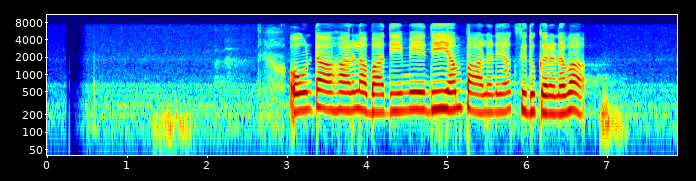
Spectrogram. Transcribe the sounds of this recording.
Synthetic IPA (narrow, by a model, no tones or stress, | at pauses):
ounʈəaːɦaːɾəlabaːd̪iːmeːd̪iːjampaːlənəjaksid̪ukəɾənəʋaː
